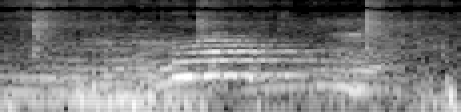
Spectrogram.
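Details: Huge prize-winning cow from an Indonesian cattle show gives one drawn-out moo that swells and bends upward in pitch, with a man's voice and light background noise.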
